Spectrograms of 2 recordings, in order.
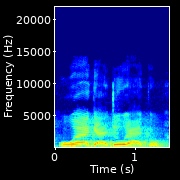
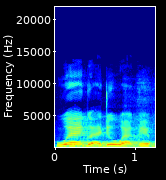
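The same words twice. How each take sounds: The two takes are said the same way.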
